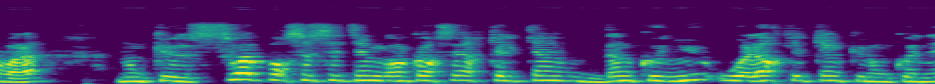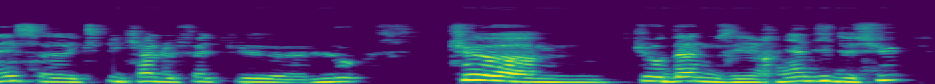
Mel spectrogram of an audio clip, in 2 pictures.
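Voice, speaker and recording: A man's voice: high-pitched, dull audio. A young man hosting a casual theory monologue, rambling with many fillers and restarts. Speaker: YouTube theory host.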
